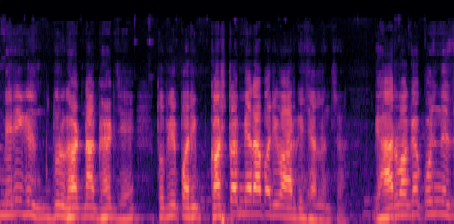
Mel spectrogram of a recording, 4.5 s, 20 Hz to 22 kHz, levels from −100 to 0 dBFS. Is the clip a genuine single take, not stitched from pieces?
yes; 0 cuts

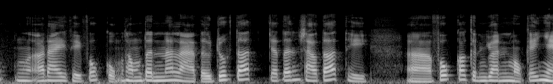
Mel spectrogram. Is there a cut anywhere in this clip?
no; 0 cuts

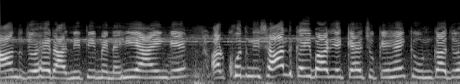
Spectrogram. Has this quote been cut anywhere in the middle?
no; 0 cuts

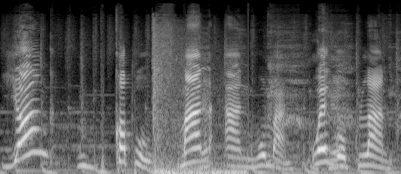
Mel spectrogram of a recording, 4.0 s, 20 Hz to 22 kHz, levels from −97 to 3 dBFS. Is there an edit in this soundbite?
yes; 1 cut; at 1.7 s

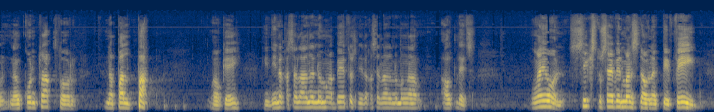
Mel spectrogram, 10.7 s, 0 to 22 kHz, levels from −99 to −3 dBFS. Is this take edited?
no; 0 cuts

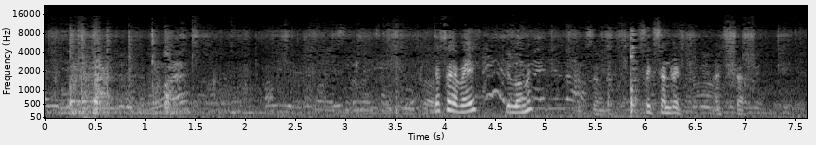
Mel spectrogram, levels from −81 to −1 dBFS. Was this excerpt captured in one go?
no; 1 cut; at 2.2 s

